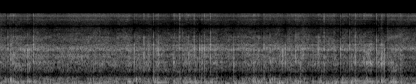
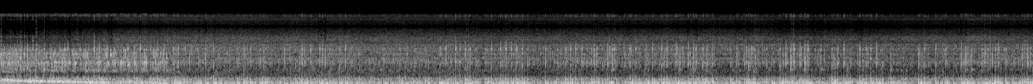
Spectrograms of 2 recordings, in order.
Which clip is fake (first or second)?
first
